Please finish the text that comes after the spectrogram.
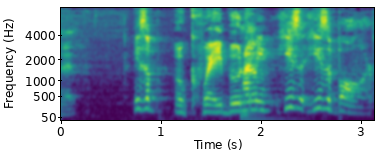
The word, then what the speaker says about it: Okwuegbunam: to show off that I know how to pronounce the name. So I'm going to take Albert Okwuegbunam, Yes.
